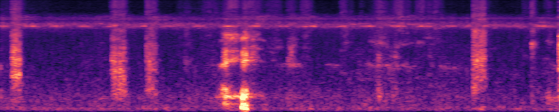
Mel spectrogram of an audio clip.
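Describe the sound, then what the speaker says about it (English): Insects chirp faintly outdoors on a porch in a sparse, steady high trill, with occasional soft handling noises while a Schwinn Super Sport bicycle has shifter cables installed. "The bugs are definitely out today."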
